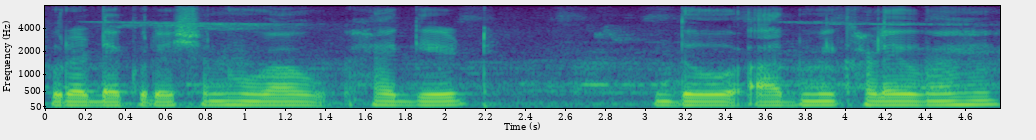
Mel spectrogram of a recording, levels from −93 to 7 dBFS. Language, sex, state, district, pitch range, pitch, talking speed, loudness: Hindi, male, Uttar Pradesh, Lucknow, 100-115 Hz, 105 Hz, 125 wpm, -14 LUFS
